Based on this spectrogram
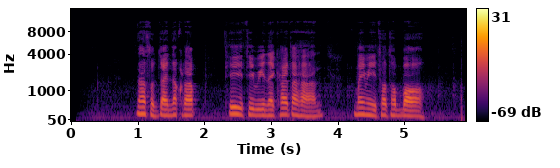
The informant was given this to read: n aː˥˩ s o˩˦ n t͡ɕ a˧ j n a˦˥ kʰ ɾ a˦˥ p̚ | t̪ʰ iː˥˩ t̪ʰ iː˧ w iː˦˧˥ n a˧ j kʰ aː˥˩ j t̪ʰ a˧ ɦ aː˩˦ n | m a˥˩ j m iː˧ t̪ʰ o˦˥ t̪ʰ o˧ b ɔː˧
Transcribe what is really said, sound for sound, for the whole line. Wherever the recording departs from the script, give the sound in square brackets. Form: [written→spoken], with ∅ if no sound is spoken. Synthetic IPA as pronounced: n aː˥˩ s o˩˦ n t͡ɕ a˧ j n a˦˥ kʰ ɾ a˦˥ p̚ | t̪ʰ iː˥˩ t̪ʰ iː˧ w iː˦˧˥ n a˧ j kʰ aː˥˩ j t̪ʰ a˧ ɦ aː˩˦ n | m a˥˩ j m iː˧ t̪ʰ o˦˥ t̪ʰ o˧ b ɔː˧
